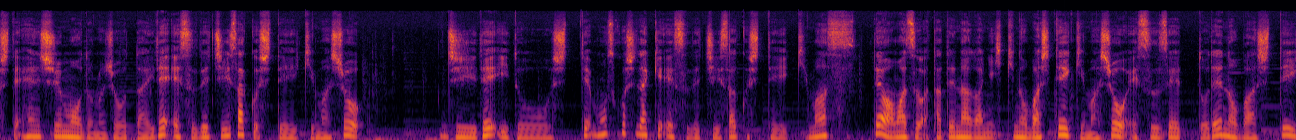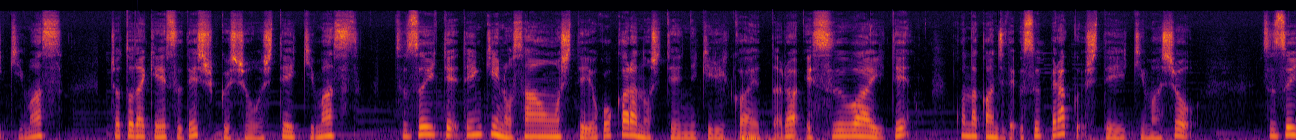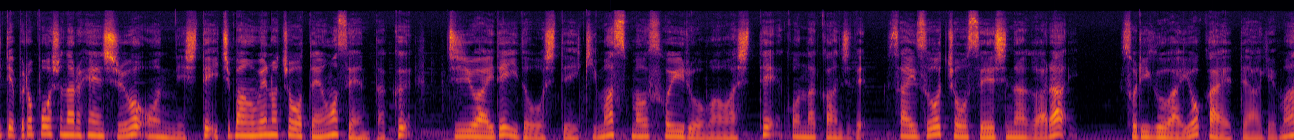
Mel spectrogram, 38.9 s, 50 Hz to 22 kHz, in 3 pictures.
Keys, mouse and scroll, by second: 1.5 s, 2.6 click, 3.0-4.1 scroll up 7, 4.4 g, 5.0 click, 5.3-6.0 scroll up 2, 6.3 s, 8.5 click, 10.8 s, 11.1 z, 12.6 click, 13.0-13.6 scroll down 2, 14.3 s, 14.8 click, 15.0 g, 15.4 click, 15.7-16.1 scroll up 2, 18.2 KP_3, 20.7 s, 21.0 y, 22.8 click, 23.1 middle click, 24.4 KP_3, 25.4 click, 26.4 click, 27.7 click, 29.4 g, 30.1 right click, 30.3 g, 30.5 y, 31.0-33.9 scroll up 13, 34.6 g, 34.6 y, 36.9 scroll down 1, 38.2 click.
